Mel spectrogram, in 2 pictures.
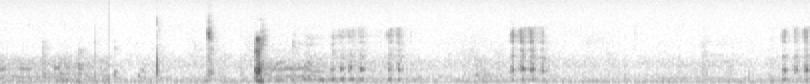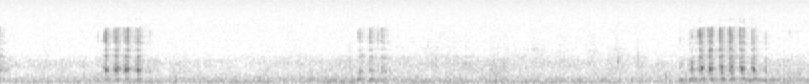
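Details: Goats from a herd of thirteen with a buck, including breeding does and young, at Al-Arfa, Taif. Wavering, harmonic bleats come in short bursts about every two to four seconds, five or more in all, over steady low background rumble.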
